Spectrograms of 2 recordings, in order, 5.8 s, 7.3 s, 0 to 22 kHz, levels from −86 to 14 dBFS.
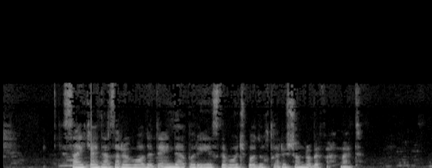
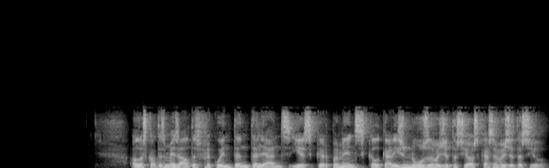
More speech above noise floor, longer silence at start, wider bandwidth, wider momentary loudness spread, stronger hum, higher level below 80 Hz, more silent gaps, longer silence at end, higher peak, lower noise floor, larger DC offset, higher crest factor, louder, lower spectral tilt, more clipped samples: second, 38 dB vs 74 dB; second, 0.8 s vs 1.5 s; first, 11.5 kHz vs 8.4 kHz; first, 10 LU vs 3 LU; neither; about the same, -54 dBFS vs -52 dBFS; neither; first, 1 s vs 0.05 s; second, -6 dBFS vs 0 dBFS; second, -57 dBFS vs -88 dBFS; neither; about the same, 16 dB vs 14 dB; second, -21 LUFS vs -14 LUFS; first, -7 dB/octave vs -4 dB/octave; neither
